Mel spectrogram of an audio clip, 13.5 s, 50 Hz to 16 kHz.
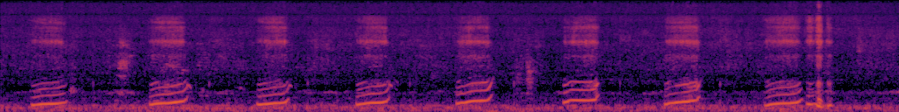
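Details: Dog's stridor: harsh, high whistling squeak on each breath, about 39 breaths a minute.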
